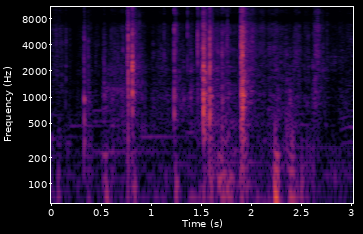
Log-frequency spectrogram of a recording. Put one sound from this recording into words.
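Playing cards slap down onto a pile with quick clicks.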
